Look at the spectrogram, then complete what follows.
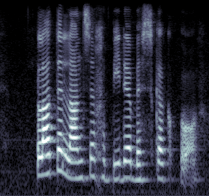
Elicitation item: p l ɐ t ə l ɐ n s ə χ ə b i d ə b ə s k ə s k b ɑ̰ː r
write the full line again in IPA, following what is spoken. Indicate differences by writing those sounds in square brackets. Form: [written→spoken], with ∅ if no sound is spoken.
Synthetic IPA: p l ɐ t ə l ɐ n s ə χ ə b i d ə b ə s k ə [s→∅] k b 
